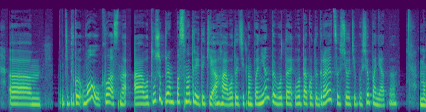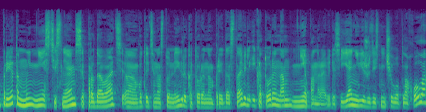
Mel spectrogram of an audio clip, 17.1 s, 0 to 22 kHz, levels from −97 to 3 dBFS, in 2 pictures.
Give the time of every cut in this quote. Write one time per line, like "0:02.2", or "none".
none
